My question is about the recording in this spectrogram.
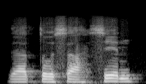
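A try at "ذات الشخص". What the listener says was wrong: Zatus saksi, zatus jangan zatu. Karena itu ada alnya, zatus saksi.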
